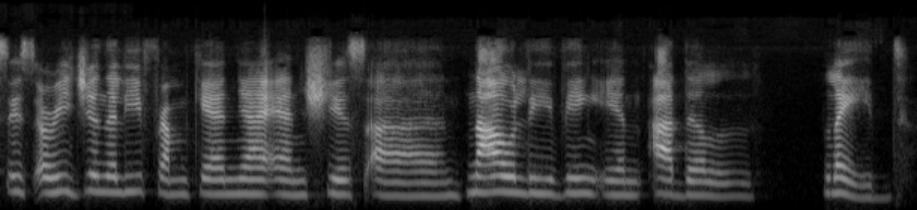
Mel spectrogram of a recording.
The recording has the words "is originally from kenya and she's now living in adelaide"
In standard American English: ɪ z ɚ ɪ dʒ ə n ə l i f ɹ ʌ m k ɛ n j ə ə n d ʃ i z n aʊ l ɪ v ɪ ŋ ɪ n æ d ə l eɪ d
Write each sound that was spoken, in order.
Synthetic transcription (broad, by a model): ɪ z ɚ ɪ dʒ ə n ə l i f ɹ ʌ m k ɛ n j ə ə n d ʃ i s n aʊ l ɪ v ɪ ŋ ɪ n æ d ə l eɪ d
